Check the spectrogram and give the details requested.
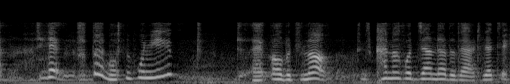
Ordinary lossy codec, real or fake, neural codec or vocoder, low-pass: none; fake; codec, 16 kHz, 0.5 kbps, FunCodec, trained on LibriTTS, 25 frames a second; 7.2 kHz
